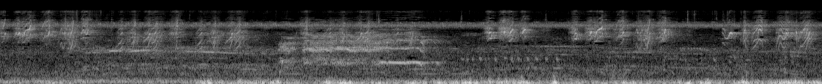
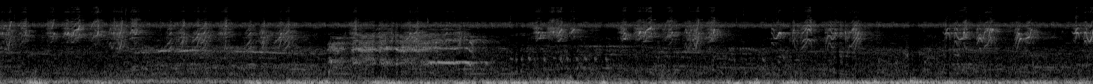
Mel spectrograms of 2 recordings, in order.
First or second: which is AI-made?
second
